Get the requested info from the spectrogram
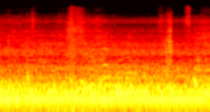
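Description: Steady low background hum with a few faint clicks.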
